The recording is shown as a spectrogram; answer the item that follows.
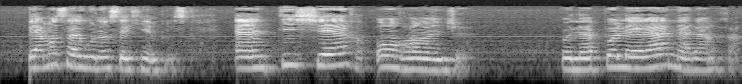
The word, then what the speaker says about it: orange: Orange. Avec la voyelle nasale aussi, un. Et avec les sons consonantiques, G. Esta forma de color es tan invariable.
